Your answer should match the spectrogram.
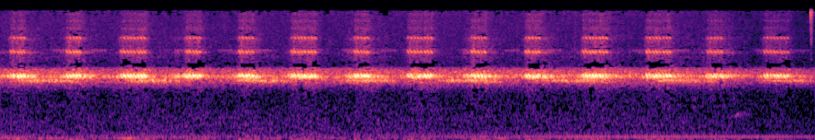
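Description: Crickets chirping in an even rhythm of about two chirps a second: a 'crickets' sound effect standing for silence, meaning there is nothing to show.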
